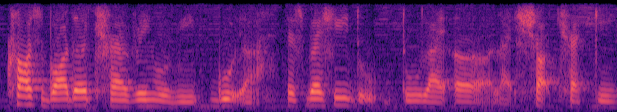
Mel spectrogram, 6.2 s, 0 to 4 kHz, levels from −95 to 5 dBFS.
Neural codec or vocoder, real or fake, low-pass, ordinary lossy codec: none; real; 3.6 kHz; none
